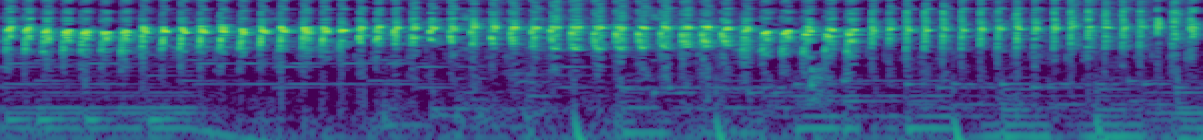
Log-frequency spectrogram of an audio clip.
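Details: Lovebird performing the ngekek, a record seven-minute non-stop trill in Indonesia, used to train young birds: fast even series of high raspy chattering notes, several per second, with faint low knocks in background.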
